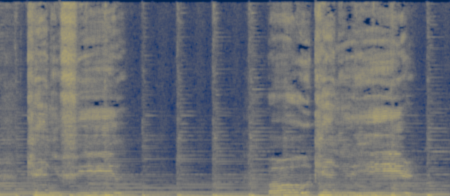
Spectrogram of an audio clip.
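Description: Acoustic guitar strummed in a steady rhythm, with a short sung vocal phrase about four seconds in.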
